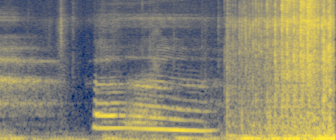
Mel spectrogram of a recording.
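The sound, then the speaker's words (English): A sustained hummed voice tone drifts downward, then gives way to a dense rustling burst of a deck of cards being shuffled, with quick papery flutters running for about a second. “So while you're there, just connect again to your breath while I shuffle these cards.”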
